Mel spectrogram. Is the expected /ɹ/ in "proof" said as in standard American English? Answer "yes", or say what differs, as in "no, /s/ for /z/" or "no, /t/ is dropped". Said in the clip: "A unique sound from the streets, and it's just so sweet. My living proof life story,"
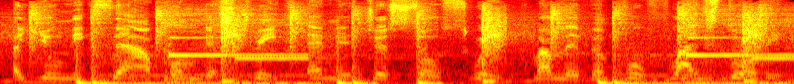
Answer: no, /ɹ/ is dropped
